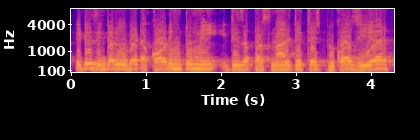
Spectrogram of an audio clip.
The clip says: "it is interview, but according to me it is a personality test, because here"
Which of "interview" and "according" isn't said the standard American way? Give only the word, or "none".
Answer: none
